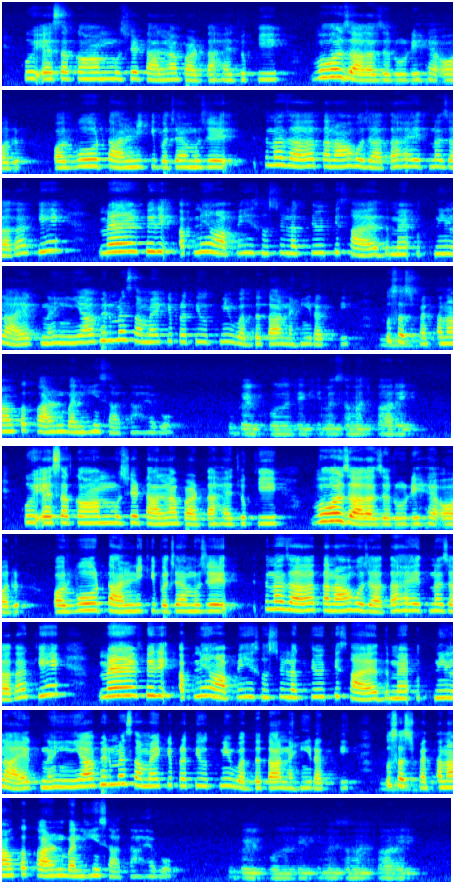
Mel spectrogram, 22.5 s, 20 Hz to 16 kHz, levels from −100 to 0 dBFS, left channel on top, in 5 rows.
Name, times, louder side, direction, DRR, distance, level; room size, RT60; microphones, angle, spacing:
voice 1, 0.2-2.7 3.1-4.7 5.0-6.8 7.1-9.6 10.0-10.7 10.9-13.1 13.3-16.7 17.4-19.7, right 4 dB, 60° right, 14 dB, 1.1 m, -33 dB
voice 2, 17.3-17.6 20.3-22.1, right 1 dB, 70° left, 2 dB, 7.4 m, -49 dB
20.0 x 10.5 x 4.8 m, 0.35 s
head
